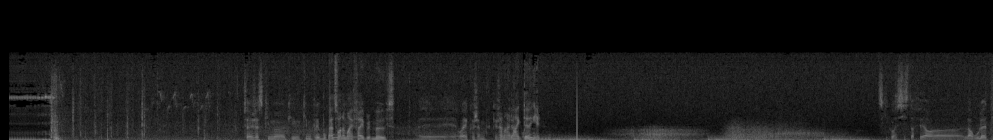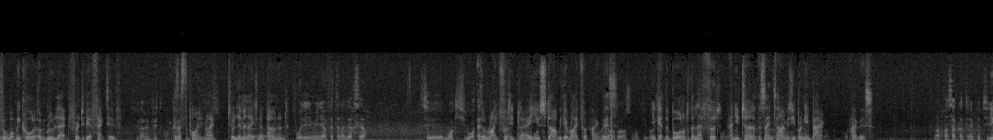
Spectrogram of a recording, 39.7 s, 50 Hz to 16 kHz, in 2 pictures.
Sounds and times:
Speech: 4.9 - 10.8, 17.6 - 27.2, 28.3 - 37.4, 38.5 - 39.7.

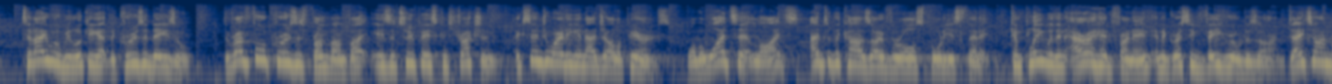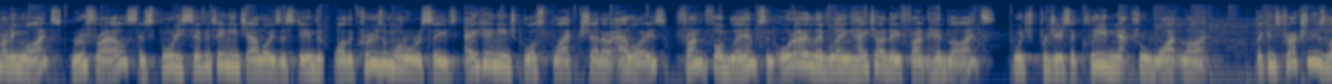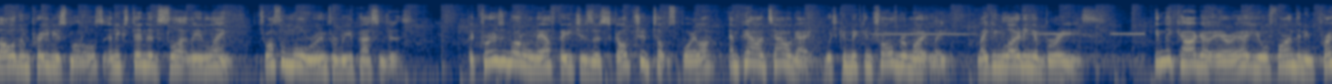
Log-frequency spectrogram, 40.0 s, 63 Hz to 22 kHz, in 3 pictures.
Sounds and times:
Music: 0.0 - 39.9
Speech: 0.2 - 39.9.

